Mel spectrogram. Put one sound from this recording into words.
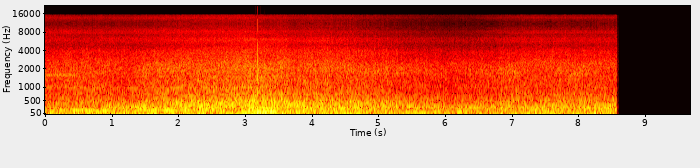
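Wind roars loudly past a small aircraft in flight.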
